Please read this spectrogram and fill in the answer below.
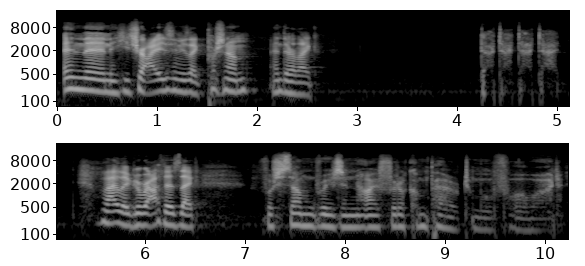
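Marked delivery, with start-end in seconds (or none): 4.2-5.0 whispered dot dot dot. Retold or imitated. Speechless reaction, retold. 7.1-10.1 whispered, drawn-in mock mystery; mysterious whisper. Lila voiced mysteriously.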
